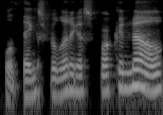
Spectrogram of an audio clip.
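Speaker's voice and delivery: low, fast imitated mutter; under the breath. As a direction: mumble it quickly as a muffled aside. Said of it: "hearing you under your breath go".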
